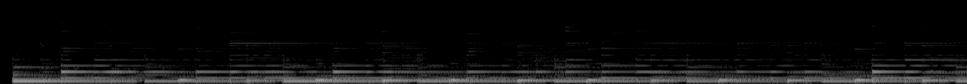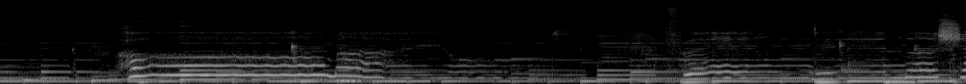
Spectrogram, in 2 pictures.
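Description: Acoustic guitar starts playing the song's intro, plucked notes from the very start. A woman's voice comes in with a long held note with vibrato about eleven seconds in, and again briefly near the end.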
